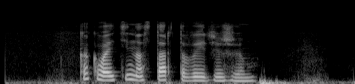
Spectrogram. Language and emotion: Russian, neutral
